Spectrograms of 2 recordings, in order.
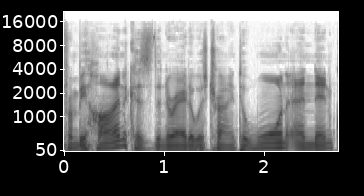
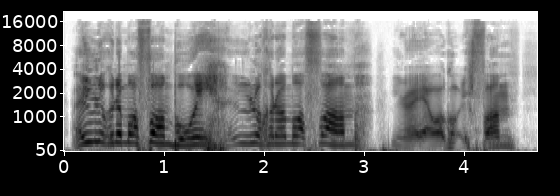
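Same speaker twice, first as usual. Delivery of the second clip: very high, loud cockney villain voice; 11 semitones higher, 8 dB louder than usual. Comparing a character to the Mighty Boosh, the speaker does the green cockney voice. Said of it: "Was he the green fucking cockney?".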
